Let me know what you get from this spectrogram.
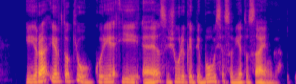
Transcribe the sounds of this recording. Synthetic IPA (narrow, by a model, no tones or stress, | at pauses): iːɾɐʔɪɾt̪oːkʲuːkʊɾʲiɛʔiʔɛɛsʒʲuːɾʲɪkɐɪpibʊʋʊsʲɛsɔʋʲiɛt̪̬uːsɑːjʊŋɡɐ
